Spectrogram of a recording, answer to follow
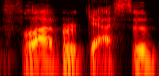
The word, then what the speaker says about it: flabbergasted: It's flabbergasted, because I tend to invert the G and the B. So I go flag, like the flag, and then versus the B.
